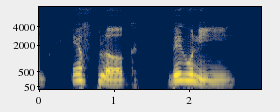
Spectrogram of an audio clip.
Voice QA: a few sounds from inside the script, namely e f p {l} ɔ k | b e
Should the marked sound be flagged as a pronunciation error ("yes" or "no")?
no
